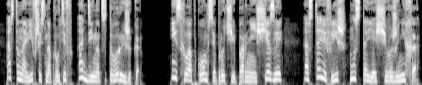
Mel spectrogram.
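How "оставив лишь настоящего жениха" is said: ordinary delivery, nothing marked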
